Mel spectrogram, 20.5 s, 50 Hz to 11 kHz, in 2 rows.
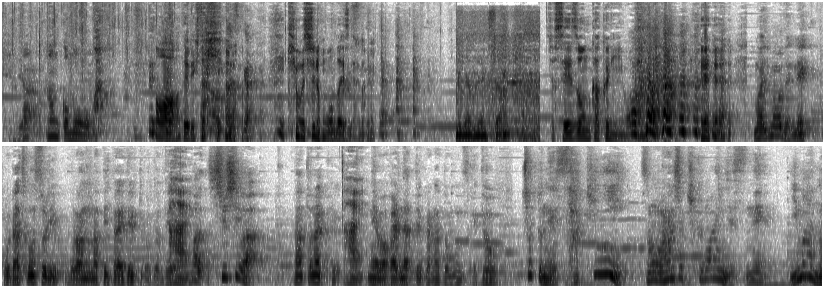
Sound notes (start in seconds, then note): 3.2 laughs; 9.2 laughs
